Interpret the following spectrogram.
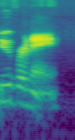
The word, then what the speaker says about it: Duvernay: All right, guys, the Baltimore Ravens go with the wide receiver from Texas, Devin Duvernay. Did I say it right? Duvernay? Yeah, you did.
